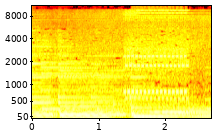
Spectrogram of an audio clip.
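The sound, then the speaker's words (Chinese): Electronic mobile phone ringtone for an incoming call: a loud melody of sustained, bright synthetic tones that changes pitch a few times, playing alone with no talk. “换你手机这种东西哦，要记得关机的，啊，不然那半夜来电跟那个鬼来电一样，吓死人了”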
